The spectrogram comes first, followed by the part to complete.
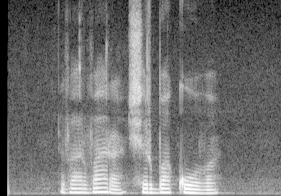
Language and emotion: Russian, neutral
